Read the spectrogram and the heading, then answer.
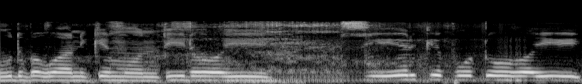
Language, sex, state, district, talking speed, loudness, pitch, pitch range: Bajjika, male, Bihar, Vaishali, 90 wpm, -15 LUFS, 190 Hz, 185-200 Hz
